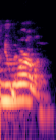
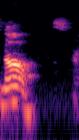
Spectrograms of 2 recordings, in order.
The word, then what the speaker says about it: New Orleans: And I was like, it's not New Orleans. It's Nolans.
